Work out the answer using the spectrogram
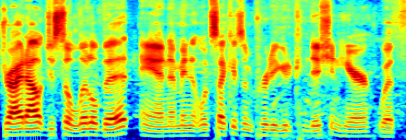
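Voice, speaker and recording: Relaxed man giving football color commentary. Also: medium pitch, fast. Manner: relaxed, conversational. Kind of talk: local high school football broadcast.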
